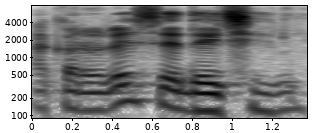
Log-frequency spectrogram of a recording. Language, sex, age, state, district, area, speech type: Odia, male, 30-45, Odisha, Kalahandi, rural, spontaneous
